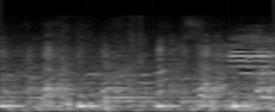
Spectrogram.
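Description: Traditional folk music led by a bagpipe, with a held drone note and a drum keeping a steady beat of about three strokes a second, mixed with voices.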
